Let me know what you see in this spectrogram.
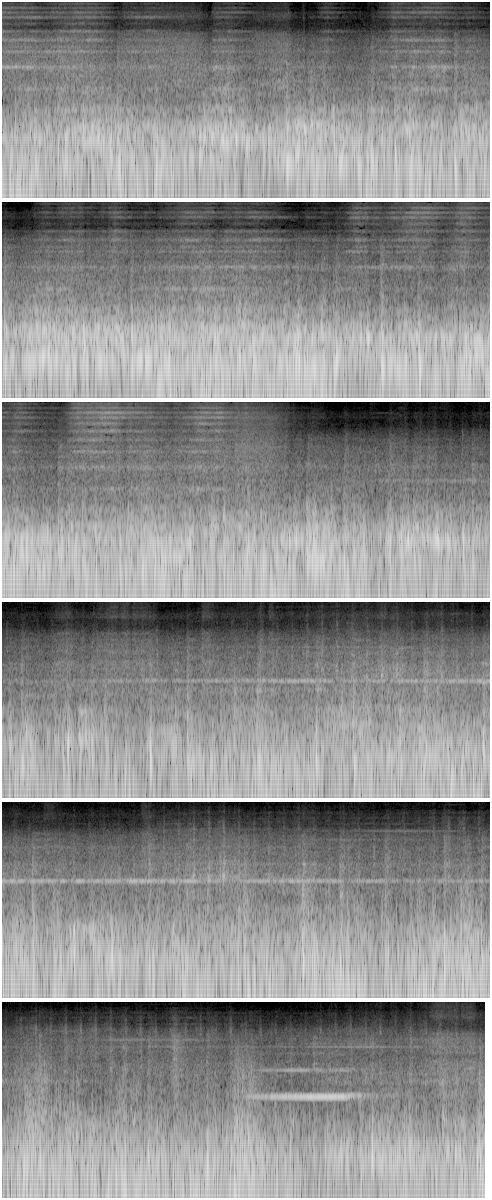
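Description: Passenger train running on the rails, heard from aboard: steady rumble with wheels clattering over the track, crisper in the first twelve seconds or so. A steady high whine runs through the middle stretch, and a short horn blast sounds near the end.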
